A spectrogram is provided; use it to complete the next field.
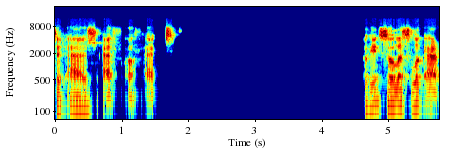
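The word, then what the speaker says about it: f(x): are we here this notation over here you pronounce it as f of X okay so let's look at our basically our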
